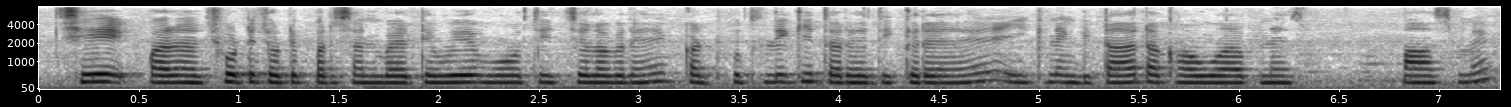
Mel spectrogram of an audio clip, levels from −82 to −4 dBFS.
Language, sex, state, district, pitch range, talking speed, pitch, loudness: Hindi, female, Bihar, Samastipur, 245-265 Hz, 230 wpm, 255 Hz, -16 LUFS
